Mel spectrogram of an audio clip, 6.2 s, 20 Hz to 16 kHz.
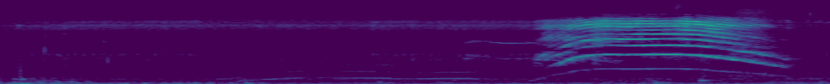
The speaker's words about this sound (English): That's like child screaming. I heard it over 2 years. Yeah, but anyway, at night, you know. Yeah. So... A cat doesn't do that unless it sees another fucking cat.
